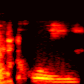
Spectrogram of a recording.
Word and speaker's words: Atif: Go on, Uh, yeah, Atif. How yes, do you, am I pronouncing your name correctly? yes, you are pronouncing my name correctly. It's Atif, Okay.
